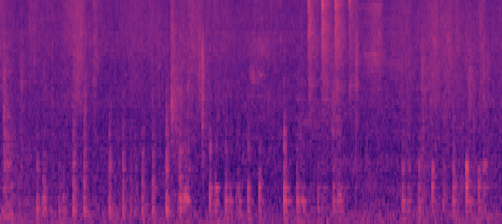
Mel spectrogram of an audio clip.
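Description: Faint quiet exam-room sound: pencils writing on paper, with many small irregular taps and clicks.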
